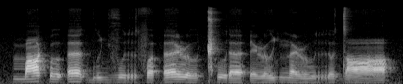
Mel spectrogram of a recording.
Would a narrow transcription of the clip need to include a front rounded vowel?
no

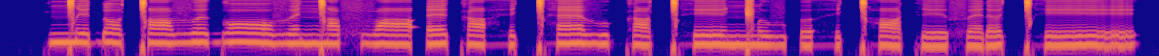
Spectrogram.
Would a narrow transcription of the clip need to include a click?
yes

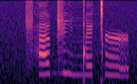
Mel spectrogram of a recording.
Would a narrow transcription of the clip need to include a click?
yes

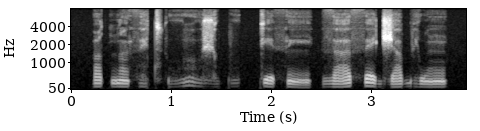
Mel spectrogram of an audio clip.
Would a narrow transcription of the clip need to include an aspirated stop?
no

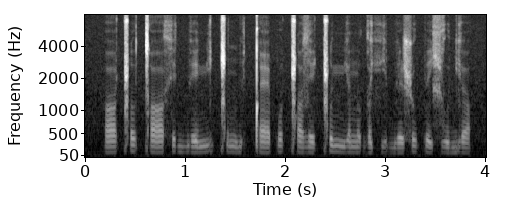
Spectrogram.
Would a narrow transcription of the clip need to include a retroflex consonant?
yes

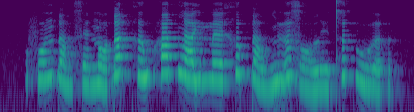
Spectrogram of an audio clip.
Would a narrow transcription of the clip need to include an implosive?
yes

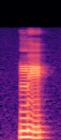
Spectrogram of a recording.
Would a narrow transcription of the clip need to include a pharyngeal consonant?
no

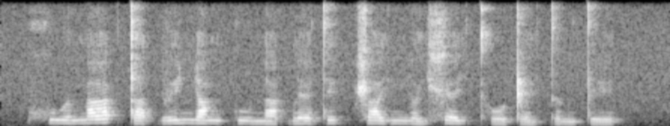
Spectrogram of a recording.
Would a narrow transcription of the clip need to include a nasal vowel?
no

